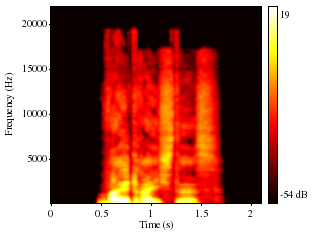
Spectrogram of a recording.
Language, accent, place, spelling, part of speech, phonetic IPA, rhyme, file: German, Germany, Berlin, waldreichstes, adjective, [ˈvaltˌʁaɪ̯çstəs], -altʁaɪ̯çstəs, De-waldreichstes.ogg
- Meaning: strong/mixed nominative/accusative neuter singular superlative degree of waldreich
